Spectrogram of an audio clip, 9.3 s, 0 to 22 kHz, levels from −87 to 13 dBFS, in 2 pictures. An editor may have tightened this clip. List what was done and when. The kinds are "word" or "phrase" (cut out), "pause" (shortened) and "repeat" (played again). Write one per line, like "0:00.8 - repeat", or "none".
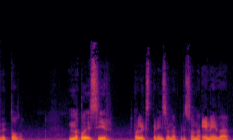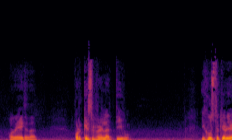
0:01.6 - word
0:02.7 - word
0:04.0 - word
0:05.1 - word
0:06.5 - word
